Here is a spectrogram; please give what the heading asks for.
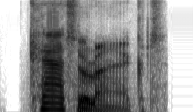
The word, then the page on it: cataract: British English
